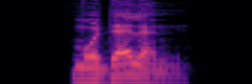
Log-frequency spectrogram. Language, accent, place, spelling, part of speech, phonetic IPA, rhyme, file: German, Germany, Berlin, Modellen, noun, [moˈdɛlən], -ɛlən, De-Modellen.ogg
- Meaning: dative plural of Modell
